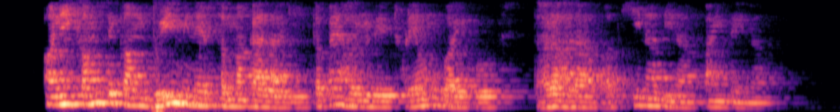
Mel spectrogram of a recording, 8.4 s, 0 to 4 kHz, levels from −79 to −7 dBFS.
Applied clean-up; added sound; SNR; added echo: none; Whoosh, swoosh, swish; 9 dB; reverberation time 0.9 s.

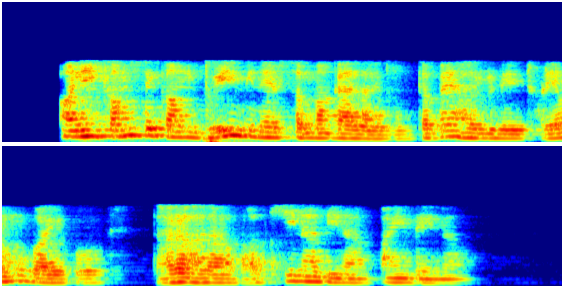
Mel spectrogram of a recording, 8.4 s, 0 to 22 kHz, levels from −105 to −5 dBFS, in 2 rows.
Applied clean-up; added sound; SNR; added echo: neural mask model DeepFilterNet 3.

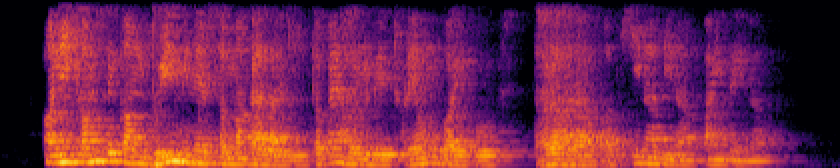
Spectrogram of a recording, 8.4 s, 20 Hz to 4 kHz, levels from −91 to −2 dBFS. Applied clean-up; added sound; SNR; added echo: neural separator model SepFormer DNS4.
